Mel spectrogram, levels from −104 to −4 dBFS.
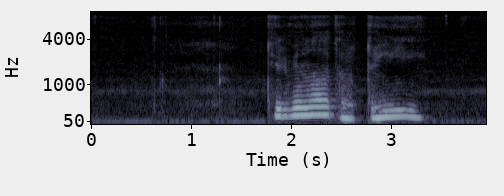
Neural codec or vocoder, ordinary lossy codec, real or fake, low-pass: codec, 16 kHz, 4 kbps, FreqCodec, smaller model; none; fake; 7.2 kHz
